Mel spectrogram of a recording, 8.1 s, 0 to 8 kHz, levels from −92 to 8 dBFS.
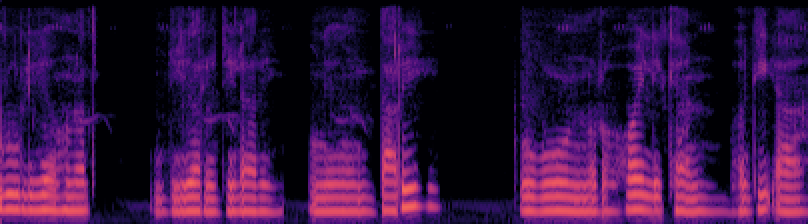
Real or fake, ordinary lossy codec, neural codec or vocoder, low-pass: real; none; none; 7.2 kHz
